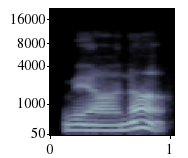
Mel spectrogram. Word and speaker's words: vyana: these words so correctly, because she read it as Sanskrit is read, right? And in Sanskrit, what happens in Sanskrit? Pran, Prana, pan. apana, vyana, samana, and udana.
